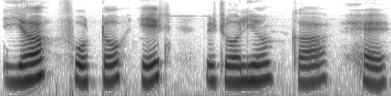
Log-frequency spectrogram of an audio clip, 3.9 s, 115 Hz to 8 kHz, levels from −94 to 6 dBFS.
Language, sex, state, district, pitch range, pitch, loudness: Hindi, female, Bihar, Patna, 215-240 Hz, 225 Hz, -18 LUFS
